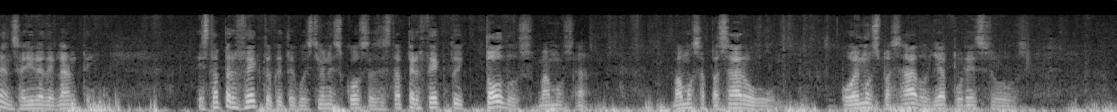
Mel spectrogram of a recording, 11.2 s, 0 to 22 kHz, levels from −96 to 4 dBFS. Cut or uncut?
uncut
